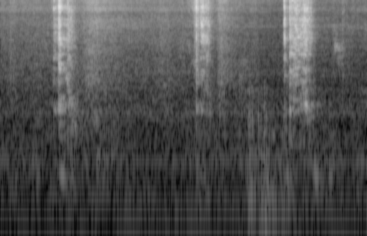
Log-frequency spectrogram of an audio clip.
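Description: Minced field frog meat being stir-fried in a pan, with three loud bursts of scraping and clanking from a utensil stirring against the pan over a quiet background.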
